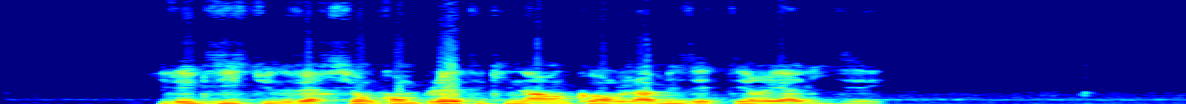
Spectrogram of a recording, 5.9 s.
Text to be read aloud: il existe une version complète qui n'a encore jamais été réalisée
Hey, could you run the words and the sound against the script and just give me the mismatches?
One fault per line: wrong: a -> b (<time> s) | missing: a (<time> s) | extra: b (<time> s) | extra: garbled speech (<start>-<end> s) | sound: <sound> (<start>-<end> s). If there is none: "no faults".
no faults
